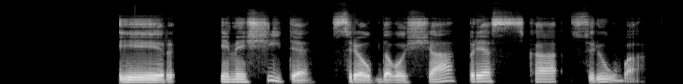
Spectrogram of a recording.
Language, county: Lithuanian, Šiauliai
